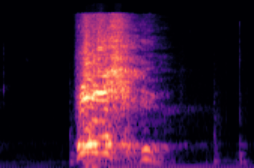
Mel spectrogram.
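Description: A single loud, explosive sneeze with a brief voiced tail; one sneeze.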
